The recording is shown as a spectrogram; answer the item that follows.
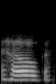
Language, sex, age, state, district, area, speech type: Marathi, female, 18-30, Maharashtra, Washim, rural, conversation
